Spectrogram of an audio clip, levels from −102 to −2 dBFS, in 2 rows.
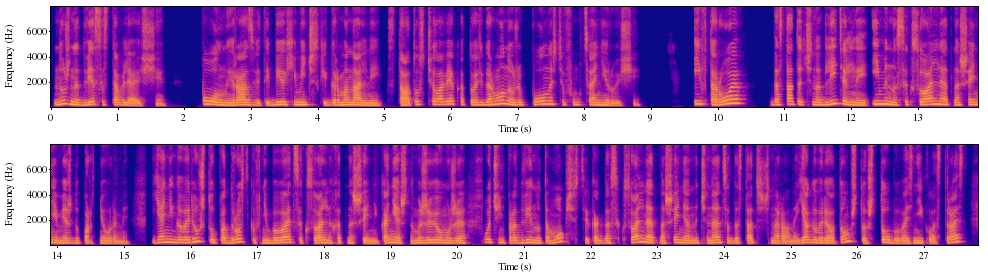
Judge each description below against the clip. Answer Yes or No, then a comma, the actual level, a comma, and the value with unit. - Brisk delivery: No, average, 120 wpm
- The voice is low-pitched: No, high, 200 Hz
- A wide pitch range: No, average, 3.0 semitones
